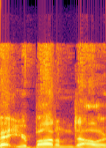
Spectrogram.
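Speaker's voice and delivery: plain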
